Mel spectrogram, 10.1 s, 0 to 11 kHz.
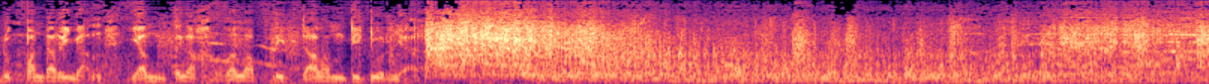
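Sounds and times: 
speech: 0.0 - 4.9
booming thunder after lightning over a sleeping village: 3.6 - 9.9.

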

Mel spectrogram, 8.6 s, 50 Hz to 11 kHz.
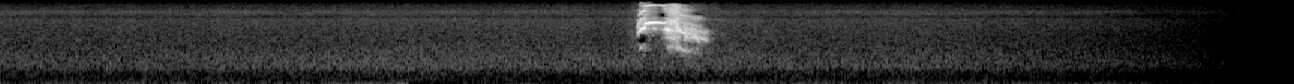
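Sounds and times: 
Yellow-headed Caracara call, Milvago chimachima chimachima: 4.3 - 4.8.

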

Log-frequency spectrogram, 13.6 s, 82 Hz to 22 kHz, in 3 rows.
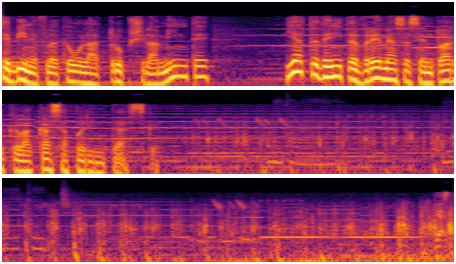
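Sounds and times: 
speech: 0.0 - 2.2, 2.8 - 6.2
stallions' hooves clip-clopping at a trot drawing a carriage through a forest: 11.3 - 13.5.

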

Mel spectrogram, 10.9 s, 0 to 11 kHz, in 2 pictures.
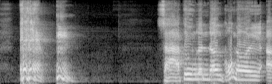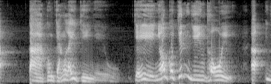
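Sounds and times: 
dry throat clearing: 0.4 - 1.6
speech: 0.5 - 1.5, 3.2 - 10.8.

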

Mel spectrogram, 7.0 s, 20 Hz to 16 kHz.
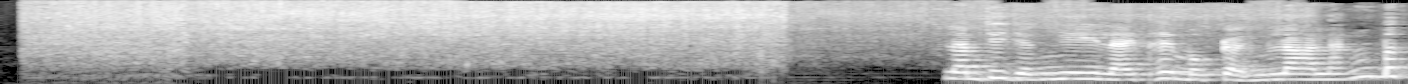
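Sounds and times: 
water gushing from a bathroom shower: 0.0 - 6.9
speech: 4.7 - 7.0.

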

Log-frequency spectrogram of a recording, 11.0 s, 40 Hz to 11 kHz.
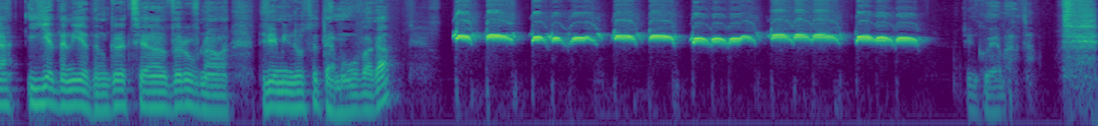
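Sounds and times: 
speech: 0.0 - 4.1, 9.7 - 10.4
samba whistle blown in quick rhythmic blasts: 4.5 - 9.4.

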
